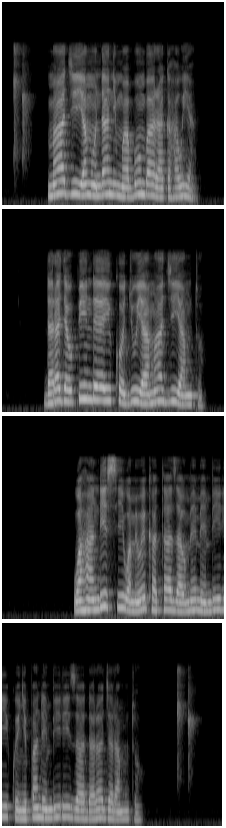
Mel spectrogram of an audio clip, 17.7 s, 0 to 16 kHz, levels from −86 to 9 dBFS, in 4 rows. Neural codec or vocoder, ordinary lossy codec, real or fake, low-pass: none; none; real; 7.2 kHz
